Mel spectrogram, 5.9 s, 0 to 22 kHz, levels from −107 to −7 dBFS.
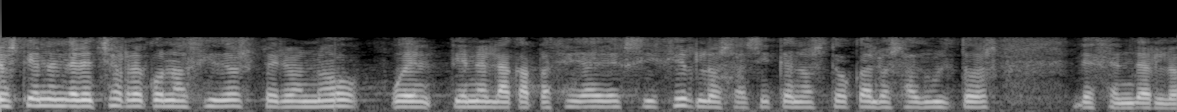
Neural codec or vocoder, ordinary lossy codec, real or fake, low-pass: vocoder, 22.05 kHz, 80 mel bands, WaveNeXt; none; fake; 5.4 kHz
